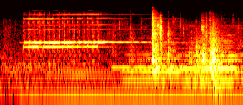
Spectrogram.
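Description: An old-style telephone bell rings loudly indoors in a TV comedy scene, a sustained ring that breaks into a clattering burst partway through, with no talk over it.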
